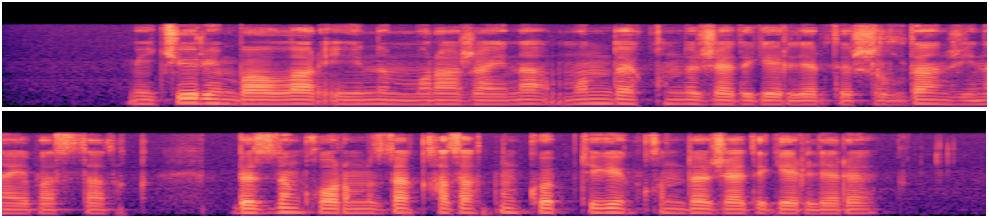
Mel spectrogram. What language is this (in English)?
Kazakh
